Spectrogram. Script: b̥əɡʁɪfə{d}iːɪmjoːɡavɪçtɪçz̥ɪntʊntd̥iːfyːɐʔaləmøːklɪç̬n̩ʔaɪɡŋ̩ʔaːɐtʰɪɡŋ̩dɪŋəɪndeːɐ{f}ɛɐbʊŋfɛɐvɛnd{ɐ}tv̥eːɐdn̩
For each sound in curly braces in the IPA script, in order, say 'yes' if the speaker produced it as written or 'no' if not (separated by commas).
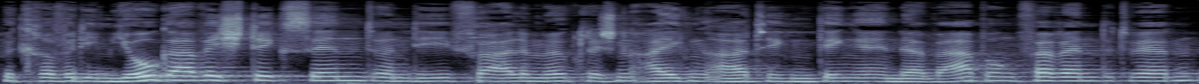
yes, no, no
